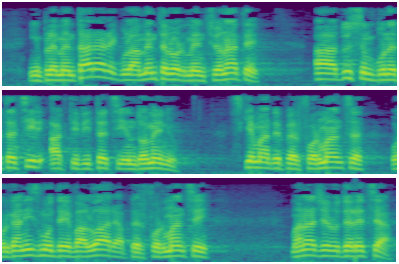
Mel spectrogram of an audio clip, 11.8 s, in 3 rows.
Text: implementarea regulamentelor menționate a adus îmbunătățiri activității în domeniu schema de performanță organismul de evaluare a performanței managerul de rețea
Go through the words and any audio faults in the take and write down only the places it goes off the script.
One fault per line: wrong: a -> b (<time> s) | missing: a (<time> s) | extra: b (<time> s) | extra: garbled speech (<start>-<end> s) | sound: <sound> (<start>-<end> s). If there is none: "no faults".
no faults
